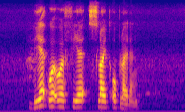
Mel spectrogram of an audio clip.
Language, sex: Afrikaans, male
